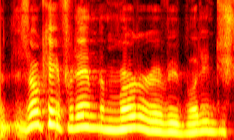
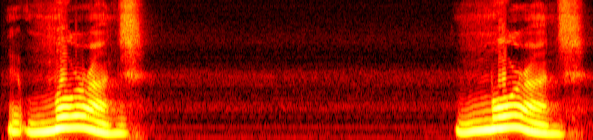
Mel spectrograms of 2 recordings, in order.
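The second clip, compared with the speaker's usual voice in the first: contemptuous; 2 semitones lower, 3 dB louder, much slower than usual. Real, not acted. Insulting the people he criticises.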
